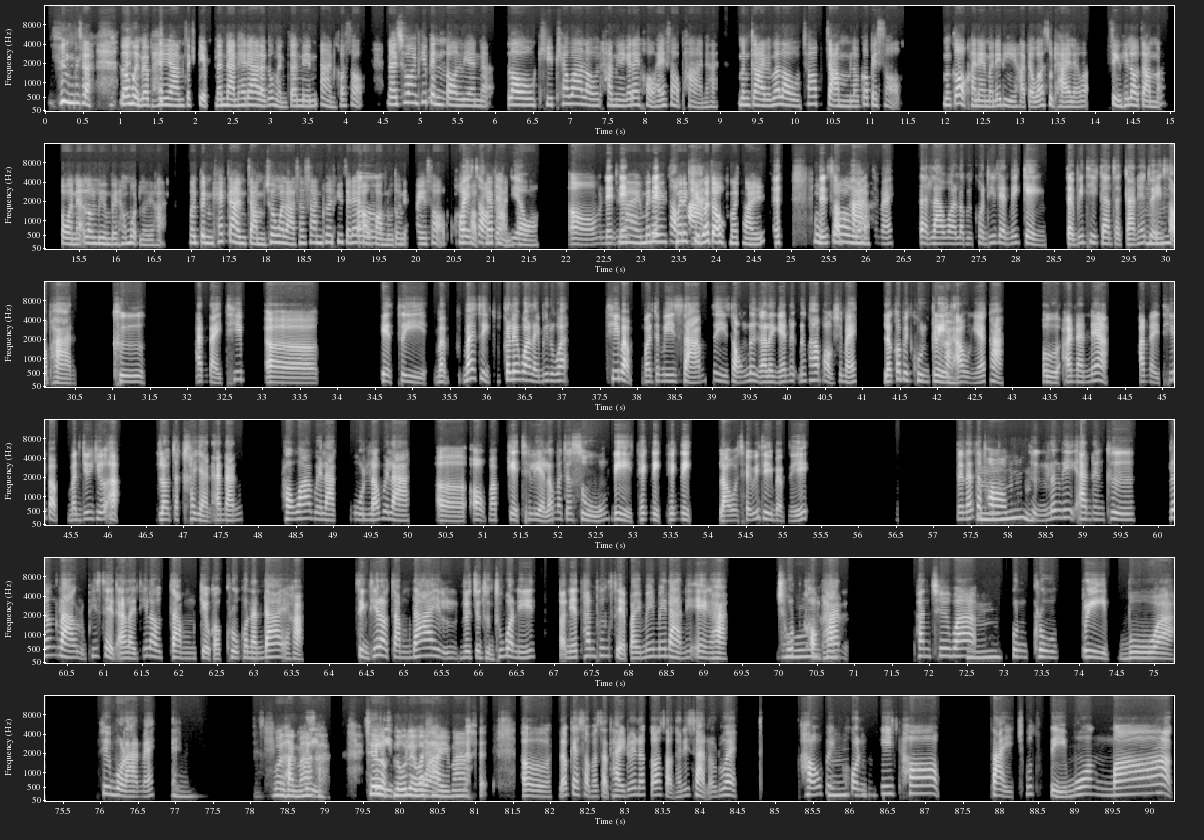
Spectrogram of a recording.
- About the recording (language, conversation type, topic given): Thai, unstructured, ครูที่คุณจดจำได้มากที่สุดเป็นคนอย่างไร?
- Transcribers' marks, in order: laughing while speaking: "อืม ค่ะ"; chuckle; stressed: "กลีบบัว"; chuckle; stressed: "ชอบ"; drawn out: "มาก"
